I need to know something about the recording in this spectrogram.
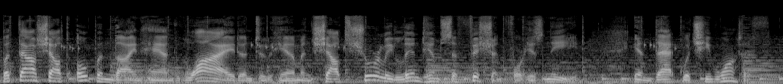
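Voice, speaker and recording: A man giving a solemn, declamatory dramatized reading of scripture in measured phrases. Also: fairly low pitch, very animated. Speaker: Bible narrator. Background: background music.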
